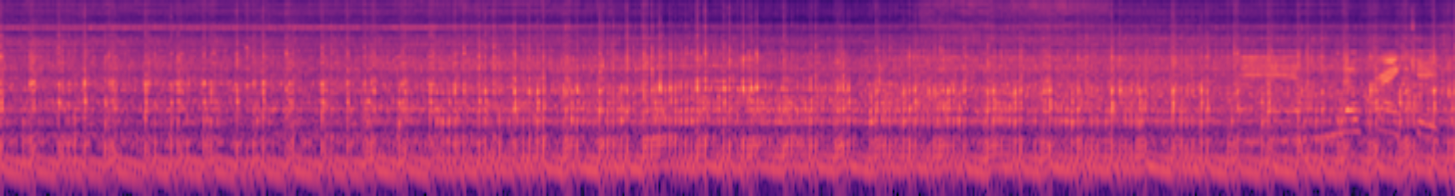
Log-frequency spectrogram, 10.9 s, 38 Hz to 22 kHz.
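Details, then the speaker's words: Mercury 40 two-stroke outboard that came in with a no-start and would not idle; balance check had found the bottom cylinder not firing. After repair it idles evenly with an unbroken rhythm on both cylinders, no misfire. "start her up. Run on both cylinders."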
